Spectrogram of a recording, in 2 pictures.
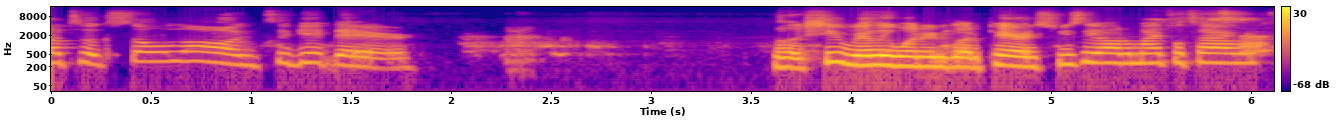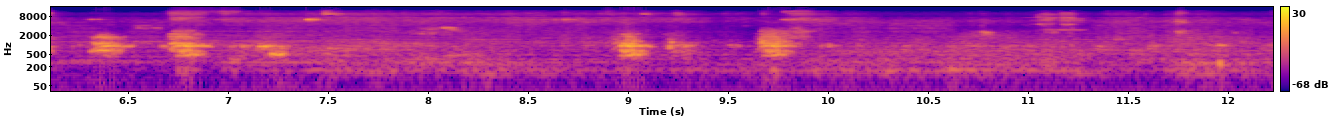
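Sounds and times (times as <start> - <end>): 
speech: 0.0 - 1.9, 3.6 - 6.2
dog yipping: 5.8 - 7.5, 8.8 - 10.0
faint dog barks: 5.9 - 7.4, 9.0 - 10.0.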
